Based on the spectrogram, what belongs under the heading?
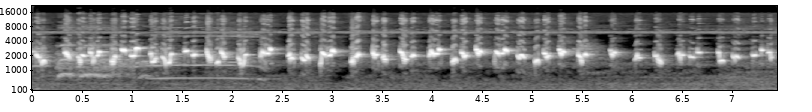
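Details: Yellow-vented bulbul song used as a lure to set off fighting song: fast bubbly chattering notes, about four a second, rising and falling, with a faint steady whistle-like tone near the start.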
